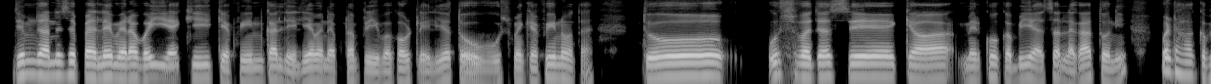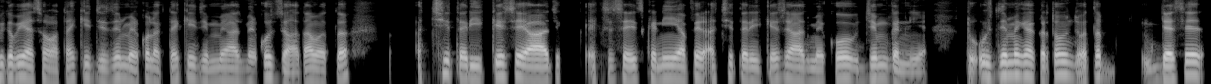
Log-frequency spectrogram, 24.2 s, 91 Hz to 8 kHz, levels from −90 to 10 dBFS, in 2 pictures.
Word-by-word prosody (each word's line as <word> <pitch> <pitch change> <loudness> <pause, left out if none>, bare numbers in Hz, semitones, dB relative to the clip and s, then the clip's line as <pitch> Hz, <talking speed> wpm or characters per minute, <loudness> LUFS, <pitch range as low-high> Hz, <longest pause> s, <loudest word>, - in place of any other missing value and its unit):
Gym 145 +3 0
जाने 145 -1 +3
से 150 +1 +2
पहले 130 +1 +5
मेरा 125 0 +4
वही 125 +1 +1
है 115 -1 +1
कि 130 0 -3
कैफ़ीन 105 +1 -3
का - - +5
ले 110 -6 -2
लिया 105 +6 0
मैंने 110 0 0
अपना 110 +1 -3
प्री-वर्कआउट 100 0 -4
ले - - -3
लिया 105 +6 -3
तो - - +1 0.3
उसमें 110 +1 -5
कैफ़ीन 125 +5 -2
होता 115 -4 -2
है। - - -12 0.5
तो, 140 +2 +6 0.4
उस 145 +1 -3
वज़ह 135 0 +3
से 135 -1 +4
क्या 125 -2 +1 0.5
मेरे 115 0 -2
को 135 - -1
कभी 125 +3 -2
ऐसा 105 - -2
लगा - - 0
तो - - 0
नहीं - - -6 0.4
बट 180 0 +2
हाँ 150 -3 -3
कभी-कभी 130 +1 -1
ऐसा 115 -3 -2
होता 105 +2 -4
है 120 - -6
कि 130 - -7
जिस 110 -1 -7
दिन 125 +2 -2
मेरे 115 - -1
को 120 - -1
लगता 110 - -5
है - - -3
कि 130 -1 -5
जिम 110 -2 -7
में 110 - -2
आज 105 -1 -1
मेरे 100 -1 -6
को 135 - 0
ज़्यादा 105 -3 -2
मतलब 100 -2 -1 0.7
अच्छी 160 - -5
तरीके 120 +2 -1
से 135 0 +2
आज 115 0 +6 0.3
एक्सरसाइज़ 110 0 -4
करनी 115 +2 -1
है 125 - +1
या 115 - +4
फ़िर - - +1
अच्छी - - -6
तरीक़े 110 +1 -2
से 125 +1 -4
आज 115 -3 +1
मेरे 105 - -2
को 120 -2 +1
जिम 120 +1 -1
करनी 90 -4 -3
है। - - -7 0.4
तो - - -2
उस 130 - -1
दिन 145 +1 +4
मैं 150 0 +3
क्या 140 -1 +3
करता 145 +5 +1
हूँ, 150 0 +3
मतलब 135 +5 -2 0.5
जैसे 120 +6 +5
120 Hz, 205 wpm, -21 LUFS, 110-135 Hz, 0.7 s, तो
